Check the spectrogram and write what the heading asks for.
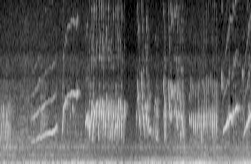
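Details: Juvenile canary practising its first song, meant to prompt other canaries: rising whistled notes, then rapid buzzy rattling trills and sharp upslurred chirps, with a constant low background hum.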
